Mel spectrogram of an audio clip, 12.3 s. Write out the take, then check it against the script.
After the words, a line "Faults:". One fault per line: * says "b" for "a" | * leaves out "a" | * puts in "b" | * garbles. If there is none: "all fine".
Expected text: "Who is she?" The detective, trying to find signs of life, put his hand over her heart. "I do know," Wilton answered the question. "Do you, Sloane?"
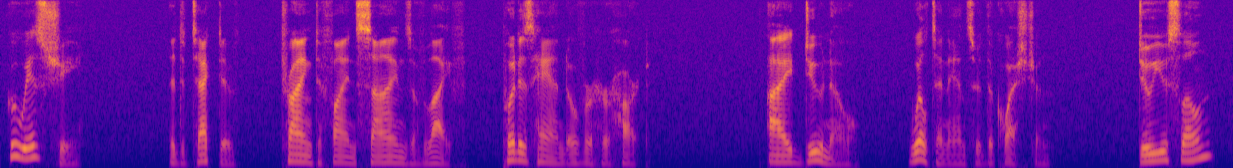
"Who is she?" The detective, trying to find signs of life, put his hand over her heart. "I do know," Wilton answered the question. "Do you, Sloane?"
Faults:
all fine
